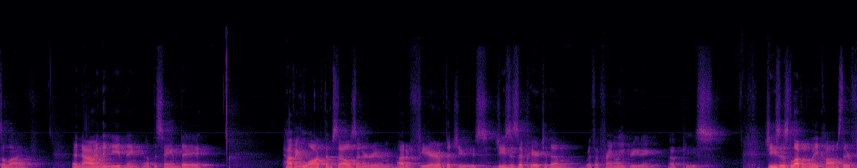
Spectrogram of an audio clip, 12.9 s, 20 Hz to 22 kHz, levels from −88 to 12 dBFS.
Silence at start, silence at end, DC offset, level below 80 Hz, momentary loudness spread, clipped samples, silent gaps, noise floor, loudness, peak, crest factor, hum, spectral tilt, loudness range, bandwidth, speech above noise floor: 0 s; 0 s; under 0.1%; -66 dBFS; 15 LU; under 0.1%; none; -69 dBFS; -34 LUFS; -10 dBFS; 24 dB; none; -6.5 dB/octave; 5 LU; 16.5 kHz; 36 dB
